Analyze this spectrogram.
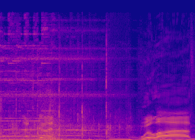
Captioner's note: boom; whoosh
